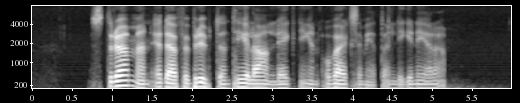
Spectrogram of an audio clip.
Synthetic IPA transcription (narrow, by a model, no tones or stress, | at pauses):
st̪ɾœmːənæ̰ɖæɾfœɾbɾʉ̟ːt̪ʰənt̪ʰɪlheːlaanlɛɡnɪ̰ŋənɔ̰væɾksamheːt̪ʰə̰nlɪɡːəɳeːɾə̰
